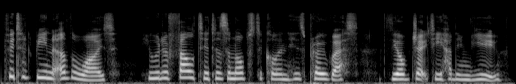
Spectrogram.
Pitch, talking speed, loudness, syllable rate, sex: 250 Hz, 265 wpm, -19 LUFS, 6.7 syllables/s, female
